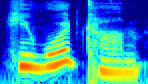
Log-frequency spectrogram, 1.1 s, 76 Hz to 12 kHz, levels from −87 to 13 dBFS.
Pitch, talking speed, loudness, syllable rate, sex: 205 Hz, 160 wpm, -16 LUFS, 3.0 syllables/s, female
